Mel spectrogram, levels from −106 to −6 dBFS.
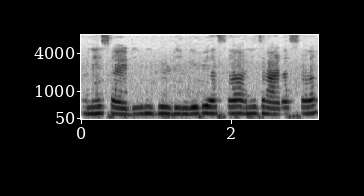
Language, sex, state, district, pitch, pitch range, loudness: Konkani, female, Goa, North and South Goa, 220 Hz, 210-225 Hz, -18 LUFS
